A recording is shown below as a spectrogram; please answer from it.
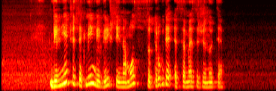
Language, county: Lithuanian, Klaipėda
